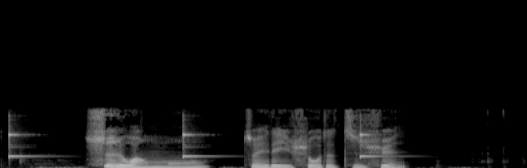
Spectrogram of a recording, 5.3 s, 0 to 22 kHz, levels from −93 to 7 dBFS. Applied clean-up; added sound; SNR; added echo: none; Marimba, xylophone; 13 dB; none.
